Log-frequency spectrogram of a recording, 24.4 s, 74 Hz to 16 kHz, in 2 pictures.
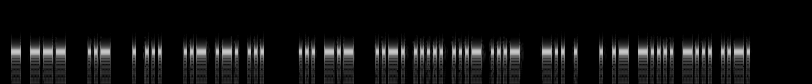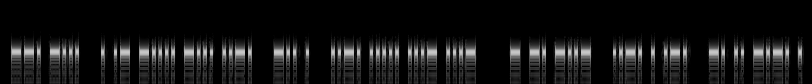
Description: Morse code, heard as a keyed tone, about 25 wpm, 590 Hz. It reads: TO U ES URS SK F5VV DE EA6BF GB EA6BF DE F5VV TNX FER NICE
